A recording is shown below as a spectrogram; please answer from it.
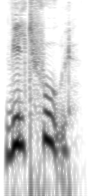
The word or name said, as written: vildtfugl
